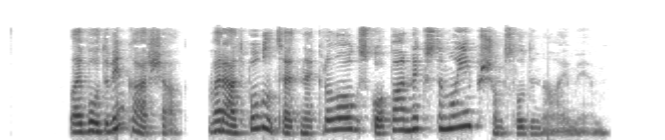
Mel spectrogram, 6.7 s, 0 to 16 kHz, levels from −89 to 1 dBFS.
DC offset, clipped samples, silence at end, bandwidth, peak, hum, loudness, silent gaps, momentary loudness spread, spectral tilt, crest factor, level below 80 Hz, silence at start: under 0.1%; under 0.1%; 0.6 s; 8 kHz; -6 dBFS; none; -25 LUFS; 1.87-2.06 s; 15 LU; -4 dB/octave; 20 dB; -70 dBFS; 0.7 s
